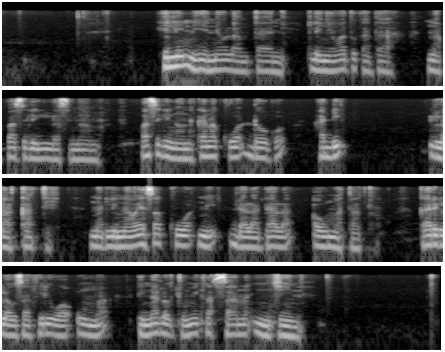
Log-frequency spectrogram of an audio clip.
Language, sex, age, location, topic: Swahili, male, 25-35, Nairobi, government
